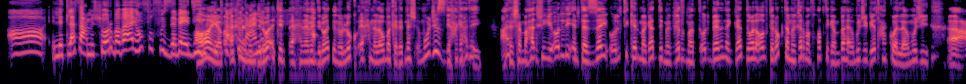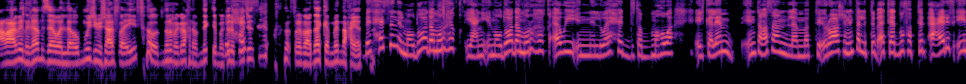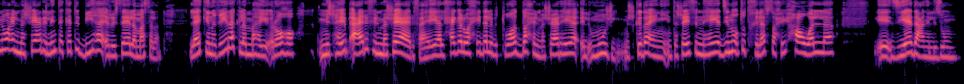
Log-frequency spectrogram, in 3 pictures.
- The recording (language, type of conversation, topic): Arabic, podcast, إزاي بتوضح نبرة قصدك في الرسائل؟
- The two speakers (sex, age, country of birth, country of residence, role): female, 30-34, Egypt, Egypt, host; male, 25-29, Egypt, Egypt, guest
- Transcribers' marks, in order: laughing while speaking: "أنتَ هتتعامل"; in English: "إيموجيز"; in English: "إيموجي"; in English: "إيموجي"; in English: "إيموجي"; laughing while speaking: "فقلنا لهُم: يا جماعة إحنا بنكتب من غير إيموجيز"; in English: "إيموجيز"; tapping; in English: "الإيموجي"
